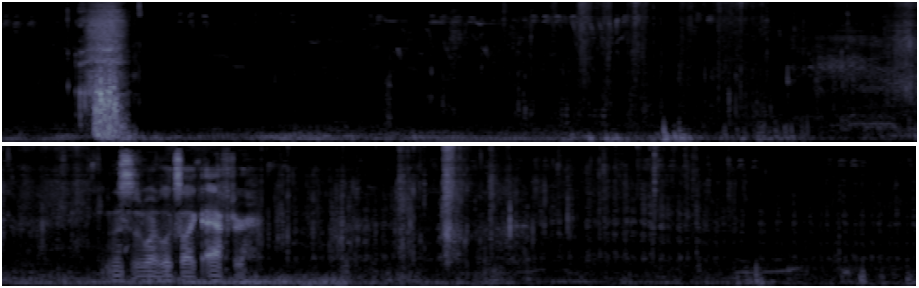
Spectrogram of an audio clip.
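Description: Tall grass rustles in the breeze.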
